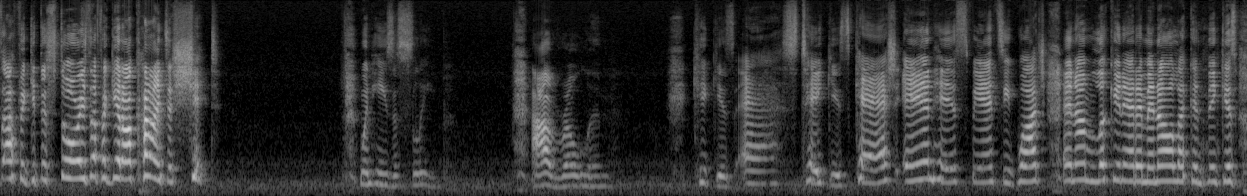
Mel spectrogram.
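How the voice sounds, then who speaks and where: An actress playing a defiant, wounded young street woman in a theatrical monologue, streetwise and taunting, moving between hushed and loud. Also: fairly high pitch. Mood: defiant, boastful.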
